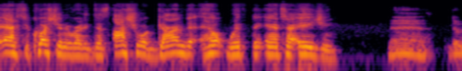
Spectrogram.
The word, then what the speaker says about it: Ashwagandha: Does ashwagandha help with the anti-aging?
